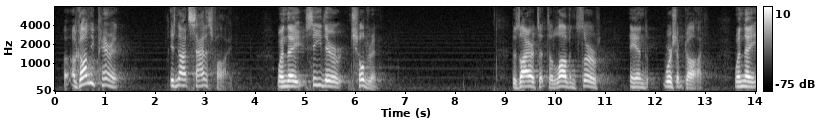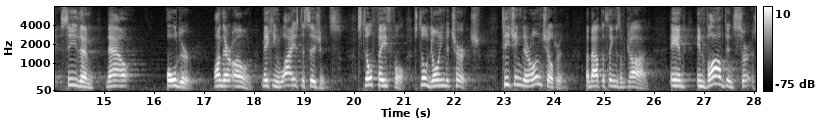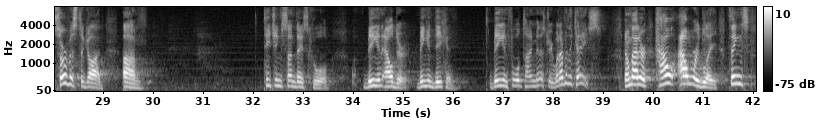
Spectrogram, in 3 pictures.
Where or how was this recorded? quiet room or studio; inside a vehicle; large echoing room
large echoing room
